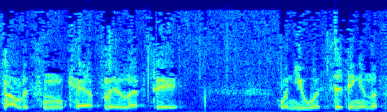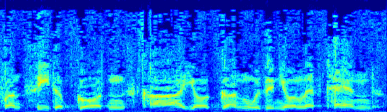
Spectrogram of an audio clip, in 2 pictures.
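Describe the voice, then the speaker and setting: Guy doing a deep creepy avenger from old radio, calm, taunting, muffled scratchy recording. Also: close to an everyday voice. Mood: mocking menace. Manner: deliberate, taunting, theatrical. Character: mysterious, menacing male avenger, calm and mocking. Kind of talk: 1930s-40s radio drama acting.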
